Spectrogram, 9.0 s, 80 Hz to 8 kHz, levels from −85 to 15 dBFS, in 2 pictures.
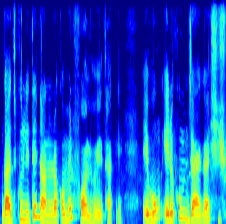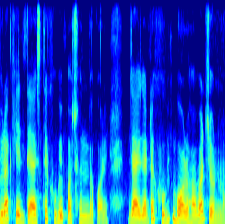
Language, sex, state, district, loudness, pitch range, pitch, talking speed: Bengali, female, West Bengal, Jalpaiguri, -18 LUFS, 220-280 Hz, 240 Hz, 140 wpm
